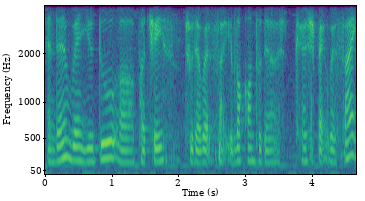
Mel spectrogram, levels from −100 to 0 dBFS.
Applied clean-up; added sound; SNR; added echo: none; none; none; none.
